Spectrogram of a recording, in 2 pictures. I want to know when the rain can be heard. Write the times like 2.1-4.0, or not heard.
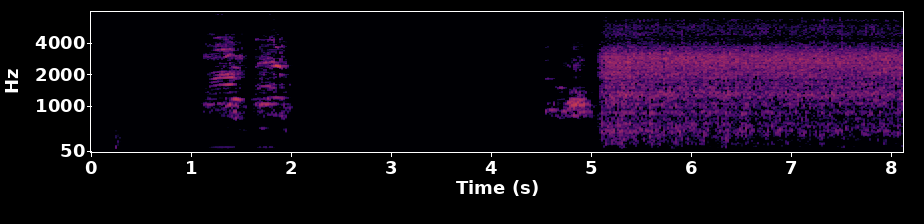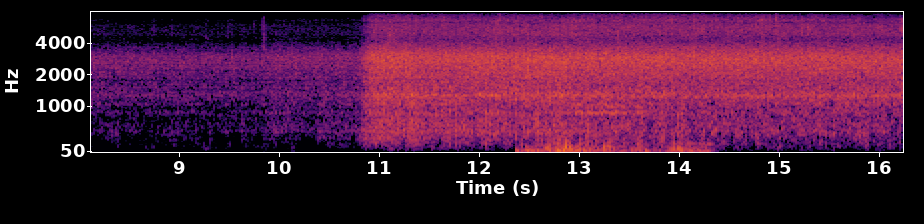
5.0-16.2.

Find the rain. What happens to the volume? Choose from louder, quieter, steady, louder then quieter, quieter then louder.
louder.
